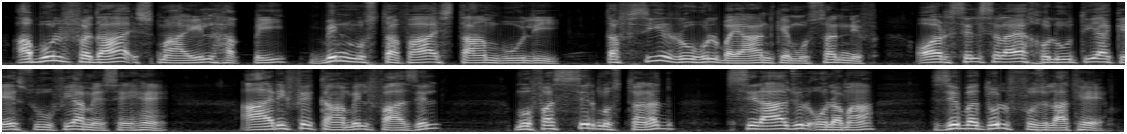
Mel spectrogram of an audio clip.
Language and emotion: Urdu, neutral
